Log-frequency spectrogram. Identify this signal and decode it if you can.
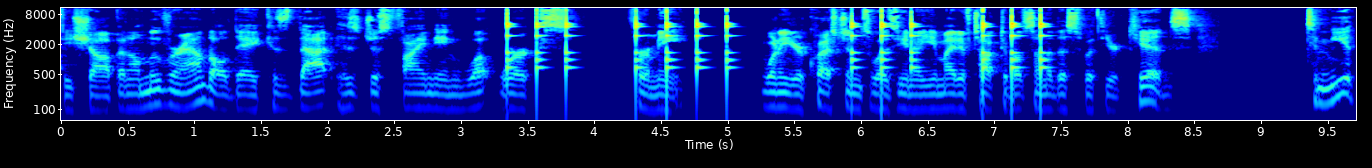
Tap code, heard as taps on a metal pipe, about 4 knocks a second, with speech in English. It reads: ON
